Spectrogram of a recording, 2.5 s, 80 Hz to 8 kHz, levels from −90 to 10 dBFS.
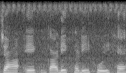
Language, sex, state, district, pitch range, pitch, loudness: Hindi, male, Punjab, Fazilka, 195-210 Hz, 200 Hz, -17 LUFS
